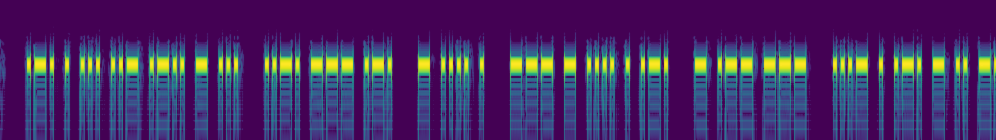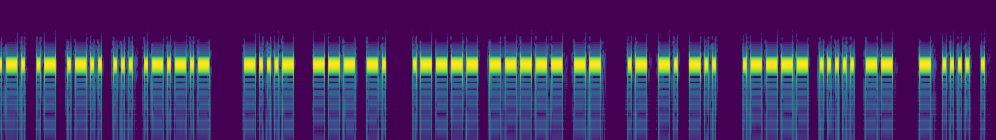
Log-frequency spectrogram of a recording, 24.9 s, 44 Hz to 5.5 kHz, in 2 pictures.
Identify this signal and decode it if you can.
Morse code, heard as a keyed tone, about 25 wpm, 600 Hz. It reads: RESULTS FOR THE OTHER TWO VERTICALS. <BT> ON 10M AND 15M THE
